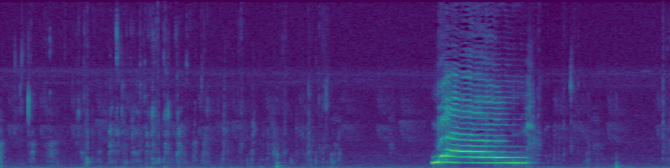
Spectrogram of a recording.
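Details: A pet cat meows while eating, with loud chewing. Quiet smacking and nibbling sounds come first, then a single loud, drawn-out meow of about one second, then more soft chewing.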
